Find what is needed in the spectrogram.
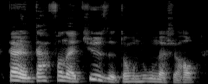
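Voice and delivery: usual speaking voice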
